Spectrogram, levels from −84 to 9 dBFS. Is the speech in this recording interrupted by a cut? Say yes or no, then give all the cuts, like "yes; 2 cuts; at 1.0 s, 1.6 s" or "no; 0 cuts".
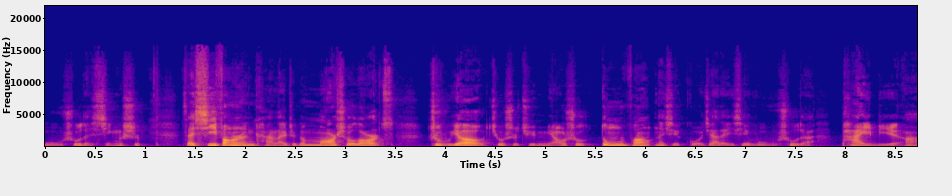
no; 0 cuts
